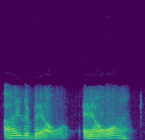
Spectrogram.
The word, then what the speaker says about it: Inabelle: My name is actually Inabel L. and I live in Maryland. – Would you spell it, please? – Yes, I-N-A-B-E-L-L-E.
